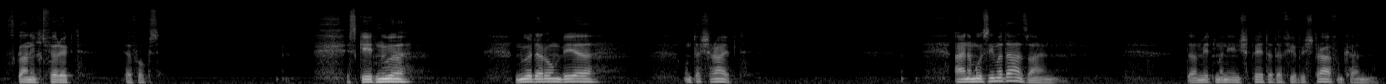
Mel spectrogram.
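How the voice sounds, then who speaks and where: An actor playing a bitter, resigned middle-aged professor in prison in a German radio play, measured and halting, with dry sarcasm. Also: male voice, medium pitch, a little mellow, lightly acted. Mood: bitter, sardonic.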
